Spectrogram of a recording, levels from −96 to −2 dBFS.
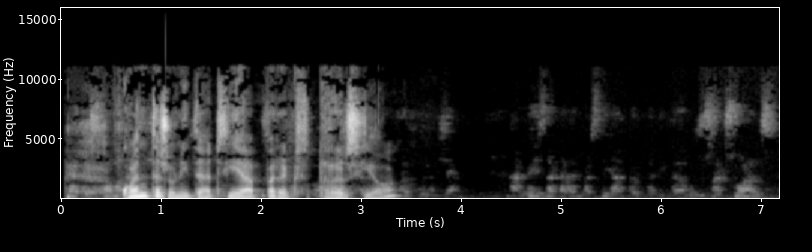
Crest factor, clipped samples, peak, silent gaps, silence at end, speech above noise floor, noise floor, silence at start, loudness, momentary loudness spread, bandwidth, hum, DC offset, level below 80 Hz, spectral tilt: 20 dB; under 0.1%; 0 dBFS; none; 0.15 s; 58 dB; -75 dBFS; 0.05 s; -16 LUFS; 21 LU; 11.5 kHz; none; under 0.1%; -58 dBFS; -3.5 dB/octave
